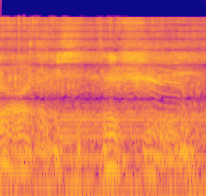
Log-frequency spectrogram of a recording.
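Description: A cartoon man grunts with effort.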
